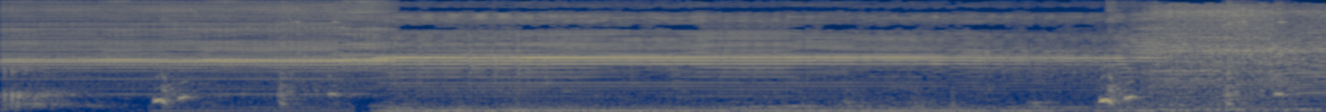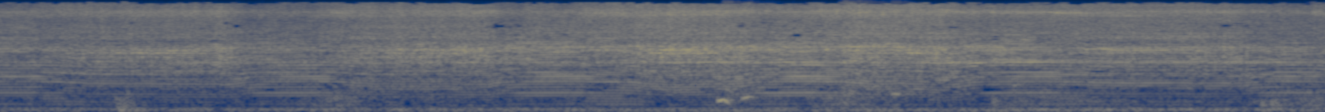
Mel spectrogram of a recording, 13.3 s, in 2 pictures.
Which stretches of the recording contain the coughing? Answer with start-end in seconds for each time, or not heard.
0.8-1.8, 5.5-6.5, 10.2-11.1.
